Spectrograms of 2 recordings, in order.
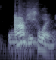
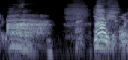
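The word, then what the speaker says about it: Aisling: The name is pronounced Ashling. Ashling.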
